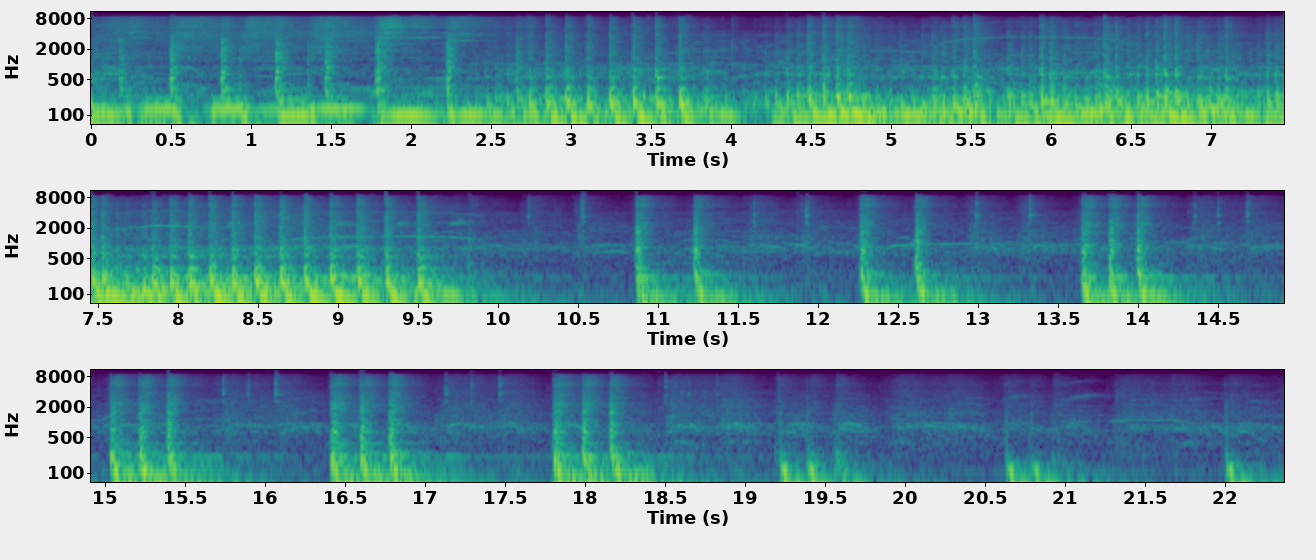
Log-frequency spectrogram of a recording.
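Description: Live band with a full drum kit and heavy bass playing loud and dense; about ten seconds in the band drops out and the Tama drum kit carries on alone with hard, ringing strikes roughly every one and a half seconds and lighter playing between them, fading toward the end.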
